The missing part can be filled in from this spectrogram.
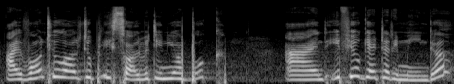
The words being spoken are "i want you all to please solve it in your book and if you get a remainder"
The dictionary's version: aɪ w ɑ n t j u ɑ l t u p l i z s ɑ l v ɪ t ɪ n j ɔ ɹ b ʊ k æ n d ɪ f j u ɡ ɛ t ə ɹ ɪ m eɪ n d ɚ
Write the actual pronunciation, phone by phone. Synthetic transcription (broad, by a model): aɪ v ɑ n t j u ɑ l t u p l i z s ɑ l v ɪ t ɪ n j ɔ ɹ b ʊ k æ n d ɪ f j u ɡ ɛ t ə ɹ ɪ m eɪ n d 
